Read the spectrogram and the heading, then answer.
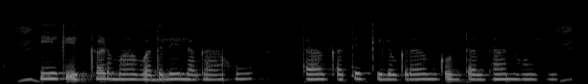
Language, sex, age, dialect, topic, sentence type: Chhattisgarhi, female, 18-24, Northern/Bhandar, agriculture, question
